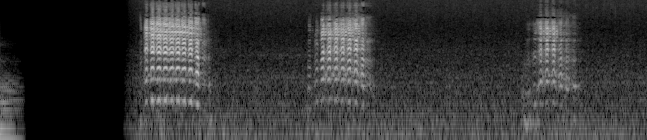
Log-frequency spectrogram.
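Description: A goat bleating three times, a couple of seconds apart, each a wavering, quavering call, the last one shorter than the first two.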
